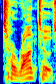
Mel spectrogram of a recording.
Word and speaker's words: Toronto: Okay, first of all, you pronounced that so badly. What are the Toronto stories? – The T dot. – You gotta forget the second T.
